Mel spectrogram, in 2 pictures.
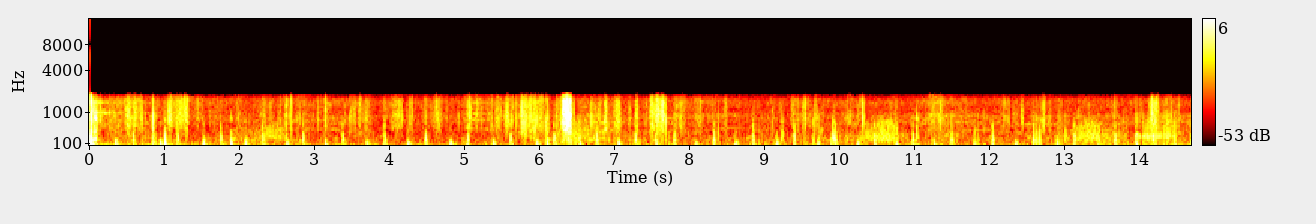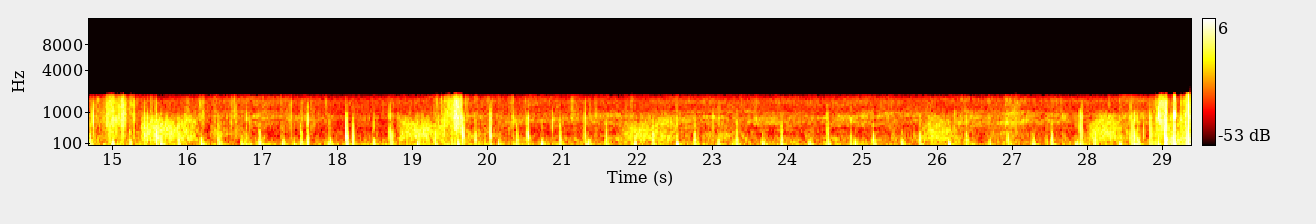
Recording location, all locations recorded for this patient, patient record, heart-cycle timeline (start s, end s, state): aortic valve (AV)
aortic valve (AV)+pulmonary valve (PV)+tricuspid valve (TV)+mitral valve (MV)
#Age: Child
#Sex: Male
#Height: 126.0 cm
#Weight: 15.1 kg
#Pregnancy status: False
#Murmur: Absent
#Murmur locations: nan
#Most audible location: nan
#Systolic murmur timing: nan
#Systolic murmur shape: nan
#Systolic murmur grading: nan
#Systolic murmur pitch: nan
#Systolic murmur quality: nan
#Diastolic murmur timing: nan
#Diastolic murmur shape: nan
#Diastolic murmur grading: nan
#Diastolic murmur pitch: nan
#Diastolic murmur quality: nan
#Outcome: Abnormal
#Campaign: 2014 screening campaign
0.00	0.16	S2
0.16	0.34	diastole
0.34	0.46	S1
0.46	0.56	systole
0.56	0.66	S2
0.66	0.92	diastole
0.92	1.10	S1
1.10	1.18	systole
1.18	1.28	S2
1.28	1.52	diastole
1.52	1.64	S1
1.64	1.74	systole
1.74	1.82	S2
1.82	2.06	diastole
2.06	2.18	S1
2.18	2.30	systole
2.30	2.40	S2
2.40	2.64	diastole
2.64	2.74	S1
2.74	2.82	systole
2.82	2.92	S2
2.92	3.16	diastole
3.16	3.26	S1
3.26	3.36	systole
3.36	3.46	S2
3.46	3.70	diastole
3.70	3.80	S1
3.80	3.90	systole
3.90	4.00	S2
4.00	4.24	diastole
4.24	4.36	S1
4.36	4.46	systole
4.46	4.56	S2
4.56	4.80	diastole
4.80	4.92	S1
4.92	5.02	systole
5.02	5.14	S2
5.14	5.38	diastole
5.38	5.50	S1
5.50	5.60	systole
5.60	5.70	S2
5.70	5.94	diastole
5.94	6.08	S1
6.08	6.18	systole
6.18	6.28	S2
6.28	6.50	diastole
6.50	6.62	S1
6.62	6.72	systole
6.72	6.82	S2
6.82	7.04	diastole
7.04	7.14	S1
7.14	7.24	systole
7.24	7.34	S2
7.34	7.54	diastole
7.54	7.64	S1
7.64	7.76	systole
7.76	7.86	S2
7.86	8.10	diastole
8.10	8.20	S1
8.20	8.30	systole
8.30	8.40	S2
8.40	8.62	diastole
8.62	8.72	S1
8.72	8.82	systole
8.82	8.92	S2
8.92	9.16	diastole
9.16	9.26	S1
9.26	9.38	systole
9.38	9.48	S2
9.48	9.70	diastole
9.70	9.80	S1
9.80	9.90	systole
9.90	10.02	S2
10.02	10.24	diastole
10.24	10.36	S1
10.36	10.46	systole
10.46	10.54	S2
10.54	10.76	diastole
10.76	10.86	S1
10.86	10.96	systole
10.96	11.04	S2
11.04	11.26	diastole
11.26	11.36	S1
11.36	11.46	systole
11.46	11.56	S2
11.56	11.80	diastole
11.80	11.92	S1
11.92	12.02	systole
12.02	12.12	S2
12.12	12.36	diastole
12.36	12.46	S1
12.46	12.58	systole
12.58	12.68	S2
12.68	12.90	diastole
12.90	13.00	S1
13.00	13.10	systole
13.10	13.20	S2
13.20	13.42	diastole
13.42	13.54	S1
13.54	13.64	systole
13.64	13.74	S2
13.74	13.96	diastole
13.96	14.08	S1
14.08	14.18	systole
14.18	14.28	S2
14.28	14.46	diastole
14.46	14.58	S1
14.58	14.68	systole
14.68	14.78	S2
14.78	14.98	diastole
14.98	15.12	S1
15.12	15.22	systole
15.22	15.32	S2
15.32	15.56	diastole
15.56	15.76	S1
15.76	15.86	systole
15.86	15.98	S2
15.98	16.20	diastole
16.20	16.30	S1
16.30	16.40	systole
16.40	16.50	S2
16.50	16.74	diastole
16.74	16.86	S1
16.86	16.94	systole
16.94	17.04	S2
17.04	17.28	diastole
17.28	17.40	S1
17.40	17.52	systole
17.52	17.66	S2
17.66	17.88	diastole
17.88	18.00	S1
18.00	18.10	systole
18.10	18.22	S2
18.22	18.48	diastole
18.48	18.60	S1
18.60	18.70	systole
18.70	18.80	S2
18.80	19.04	diastole
19.04	19.16	S1
19.16	19.26	systole
19.26	19.36	S2
19.36	19.58	diastole
19.58	19.72	S1
19.72	19.82	systole
19.82	19.92	S2
19.92	20.16	diastole
20.16	20.28	S1
20.28	20.38	systole
20.38	20.48	S2
20.48	20.72	diastole
20.72	20.84	S1
20.84	20.96	systole
20.96	21.06	S2
21.06	21.32	diastole
21.32	21.44	S1
21.44	21.56	systole
21.56	21.68	S2
21.68	21.94	diastole
21.94	22.08	S1
22.08	22.18	systole
22.18	22.28	S2
22.28	22.52	diastole
22.52	22.64	S1
22.64	22.74	systole
22.74	22.84	S2
22.84	23.06	diastole
23.06	23.18	S1
23.18	23.28	systole
23.28	23.40	S2
23.40	23.66	diastole
23.66	23.78	S1
23.78	23.90	systole
23.90	24.02	S2
24.02	24.28	diastole
24.28	24.40	S1
24.40	24.52	systole
24.52	24.62	S2
24.62	24.88	diastole
24.88	25.00	S1
25.00	25.12	systole
25.12	25.24	S2
25.24	25.50	diastole
25.50	25.62	S1
25.62	25.74	systole
25.74	25.86	S2
25.86	26.12	diastole
26.12	26.26	S1
26.26	26.36	systole
26.36	26.46	S2
26.46	26.70	diastole
26.70	26.80	S1
26.80	26.92	systole
26.92	27.02	S2
27.02	27.28	diastole
27.28	27.40	S1
27.40	27.50	systole
27.50	27.60	S2
27.60	27.86	diastole
27.86	28.00	S1
28.00	28.16	systole
28.16	28.30	S2
28.30	28.58	diastole
28.58	28.74	S1
28.74	28.84	systole
28.84	28.96	S2
28.96	29.39	diastole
